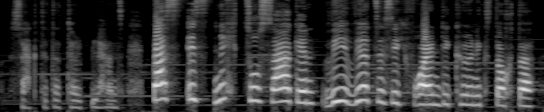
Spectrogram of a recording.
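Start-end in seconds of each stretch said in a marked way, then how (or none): 1.5-5.3 rapturous simpleton. A narrator's reading. Simpleton imagines the princess's joy at his find, rapturous. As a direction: gush over it in delight.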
